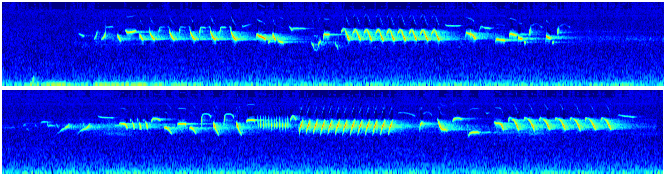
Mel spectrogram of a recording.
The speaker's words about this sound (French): C'est le merle noir. Il appelle, babille, flûte, siffle. Ce chant, lancé d'un perchoir exposé, est une belle série de notes mélodieuses et flûtées, des notes claires et sonores formant des phrases, entrecoupées de silence et de reprises.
